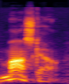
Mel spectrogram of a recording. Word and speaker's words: Moscow: Idaho College Town of Moscow pronounced like the Russian Capital but to rhyme with Costco I don't give a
